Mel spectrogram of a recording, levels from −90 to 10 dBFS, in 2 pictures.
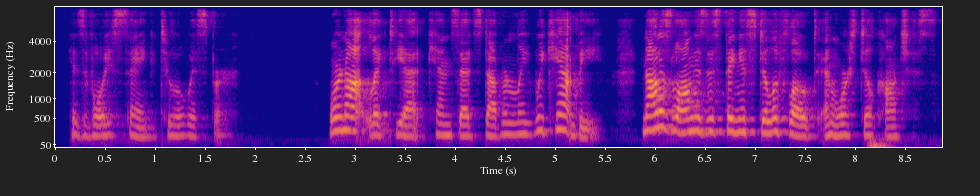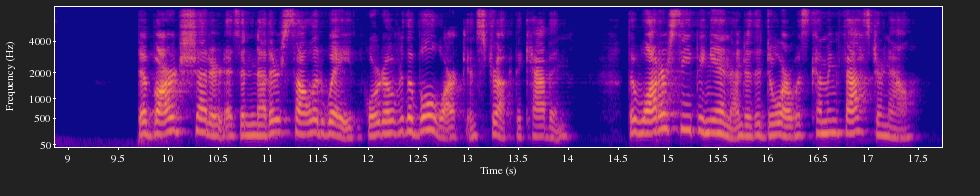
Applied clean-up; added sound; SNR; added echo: neural mask model DeepFilterNet 3.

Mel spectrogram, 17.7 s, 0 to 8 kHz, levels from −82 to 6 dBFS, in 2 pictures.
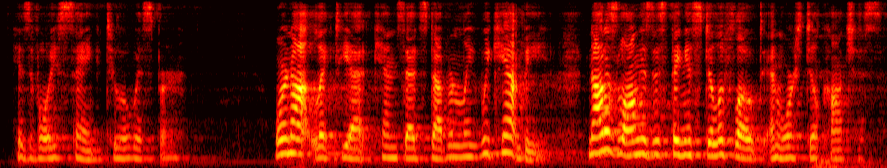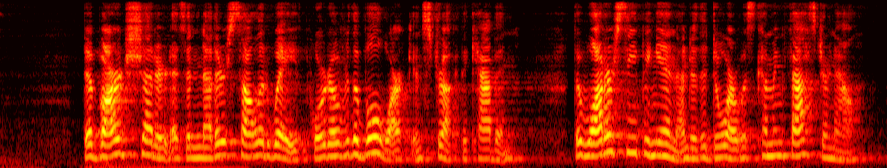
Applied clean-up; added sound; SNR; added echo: neural separator model SepFormer DNS4.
